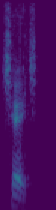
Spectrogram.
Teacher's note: it is represented by the combination of the T sound and the sha sound. So we call it cha you have in church that is voiceless postola africate.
